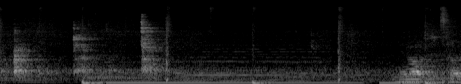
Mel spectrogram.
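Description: Chorizo and garlic frying in a pan for a leftover quiche, a soft sizzle with intermittent stirring clicks, partly under a person talking.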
